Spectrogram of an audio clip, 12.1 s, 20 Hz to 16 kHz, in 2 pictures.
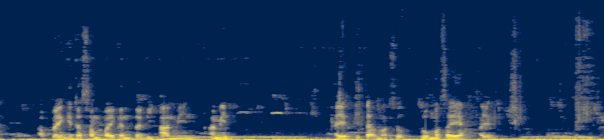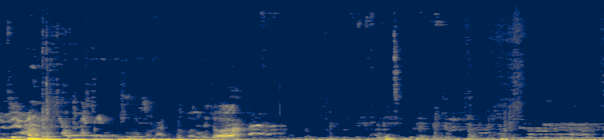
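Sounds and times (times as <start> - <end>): loud low rumble: 0.0 - 10.4
chickens clucking: 0.0 - 12.0
low voices: 0.0 - 12.0.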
